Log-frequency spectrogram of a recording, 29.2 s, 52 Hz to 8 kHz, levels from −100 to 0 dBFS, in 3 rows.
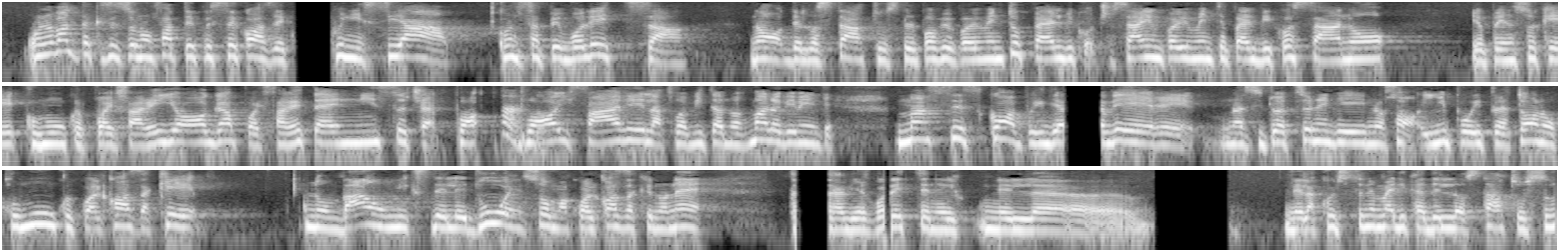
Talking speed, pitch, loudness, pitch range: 165 wpm, 225 Hz, -10 LUFS, 205-240 Hz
